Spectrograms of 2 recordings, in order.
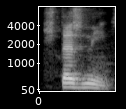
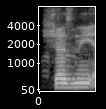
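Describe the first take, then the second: First: Szczęsny begun with sht, "SHTEZ-nee"; with T sound. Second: Szczęsny begun with a plain sh, no T; no T sound. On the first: Shown as a demonstration. Explaining the spelling to a viewer, Szczęsny with a clear T sound. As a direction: say Szczęsny with a T after the sh. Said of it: "the C Z make the T sound". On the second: Retold or imitated. Reading a viewer's correction, Szczęsny without a T sound. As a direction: say Szczęsny as "SHEZ-nee", leaving out the T. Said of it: "There is no T sound".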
